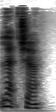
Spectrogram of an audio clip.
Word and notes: lecher: British English

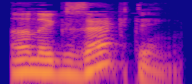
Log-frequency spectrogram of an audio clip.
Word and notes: unexacting: British English

